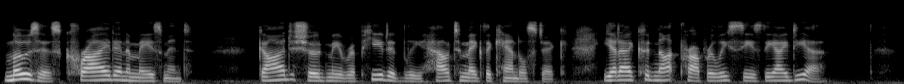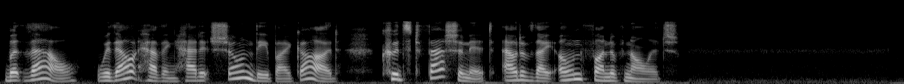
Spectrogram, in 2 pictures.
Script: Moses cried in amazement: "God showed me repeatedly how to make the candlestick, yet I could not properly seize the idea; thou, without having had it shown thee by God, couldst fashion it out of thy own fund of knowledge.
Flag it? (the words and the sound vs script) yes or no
yes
